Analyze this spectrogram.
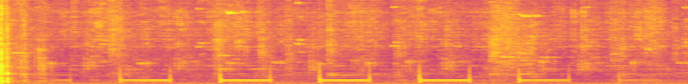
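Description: A ringing tone beeps steadily through a telephone handset.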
